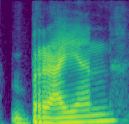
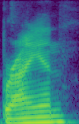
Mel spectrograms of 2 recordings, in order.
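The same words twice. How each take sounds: First: The name is said with Spanish sounds. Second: The name is said with English sounds. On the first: "pronounced in Spanish" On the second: "instead of"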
